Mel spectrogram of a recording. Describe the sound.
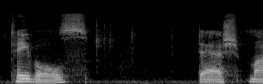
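Keys on a computer keyboard click as a MySQL command is typed, a few light, quick taps in a pause between stretches of a person talking.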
